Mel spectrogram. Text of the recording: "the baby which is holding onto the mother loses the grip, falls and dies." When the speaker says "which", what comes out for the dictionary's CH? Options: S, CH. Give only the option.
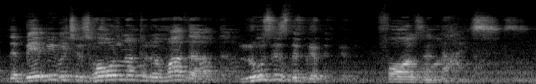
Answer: CH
